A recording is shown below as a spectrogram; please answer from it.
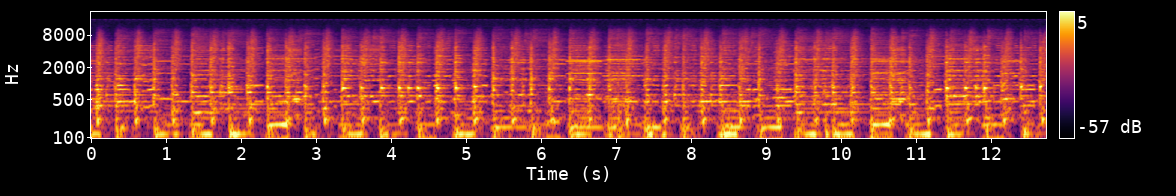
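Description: A polka played live by a small band of accordions and banjo over a steady bass beat.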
